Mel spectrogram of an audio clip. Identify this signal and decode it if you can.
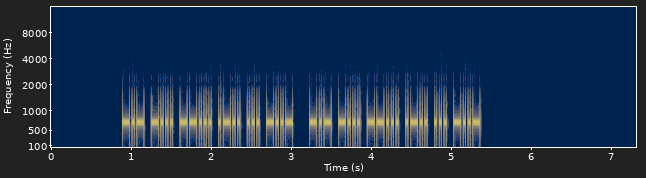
Morse code, heard as a keyed tone, about 40 wpm, 700 Hz. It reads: KB7LSX KB7LSX
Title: USA Call Signs Repeated 2x 40wpm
